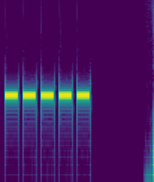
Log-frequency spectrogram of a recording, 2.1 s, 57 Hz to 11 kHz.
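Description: Morse code sidetone at about 700 Hz sending five dashes in quick succession at 20 words per minute: the digit zero.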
